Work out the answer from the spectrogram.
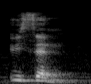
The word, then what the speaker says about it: Hussein: Maintenant, Hussein. Hussein, vous entendez Hussein. Hussein, ça a la même prononciation avec Usain Bolt. Ça a aussi la même prononciation avec Saddam Hussein.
